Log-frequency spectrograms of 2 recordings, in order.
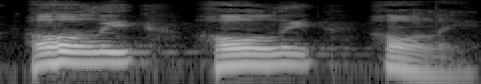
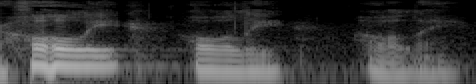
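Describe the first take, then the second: First: Rising exclamation, falling away; awed cry. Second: Fading to a near whisper, much softer; hushed awe. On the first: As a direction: cry it out like the angels, then let it fade. Seraphim crying out, acted. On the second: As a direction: let each holy die away in wonder. Beings just standing there, hushed. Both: Acted.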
